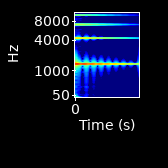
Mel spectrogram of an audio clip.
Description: Small Message

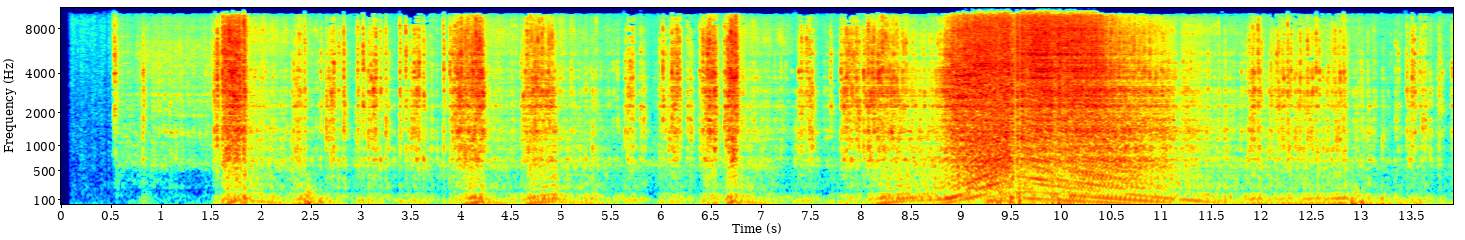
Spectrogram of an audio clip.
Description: Camaro 84 Ss Start

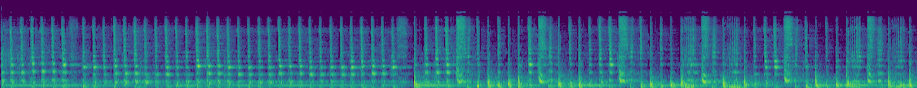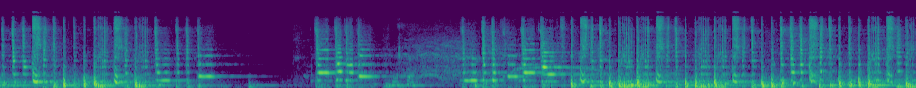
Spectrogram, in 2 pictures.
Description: Flute Box

